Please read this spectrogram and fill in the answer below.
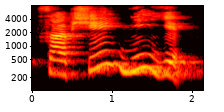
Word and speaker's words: сообщение: Хочу обратить ваше внимание на букву «ща». Вот. Когда у нас встречается в словах, вы произносите как две буквы. Как будто у вас здесь буковки две. Сообщение. Слышите? Сообщение. И здесь, когда у нас ие, мы произносим сообщение, а был как будто отдельное е.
